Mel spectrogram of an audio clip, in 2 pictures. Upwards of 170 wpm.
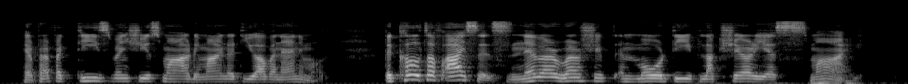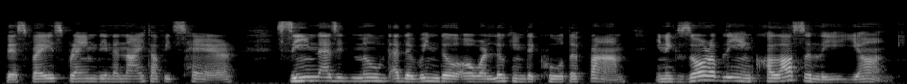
No: average, 155 wpm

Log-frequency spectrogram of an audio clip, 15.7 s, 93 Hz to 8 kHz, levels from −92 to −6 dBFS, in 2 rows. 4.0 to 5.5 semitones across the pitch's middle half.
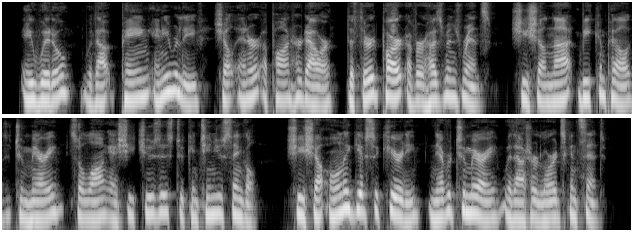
No: average, 3.3 semitones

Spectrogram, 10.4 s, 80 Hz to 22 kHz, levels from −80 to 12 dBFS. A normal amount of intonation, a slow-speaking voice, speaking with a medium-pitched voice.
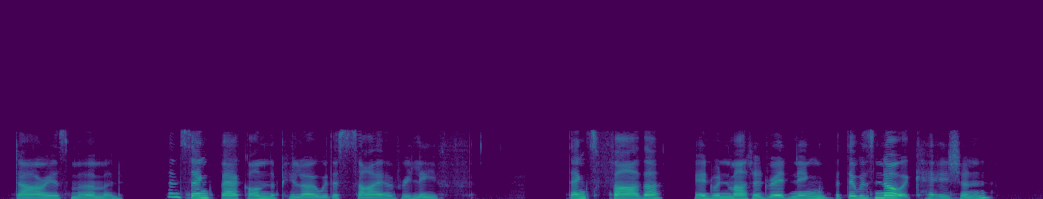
Yes: average, 4.3 semitones; slow, 130 wpm; medium, 180 Hz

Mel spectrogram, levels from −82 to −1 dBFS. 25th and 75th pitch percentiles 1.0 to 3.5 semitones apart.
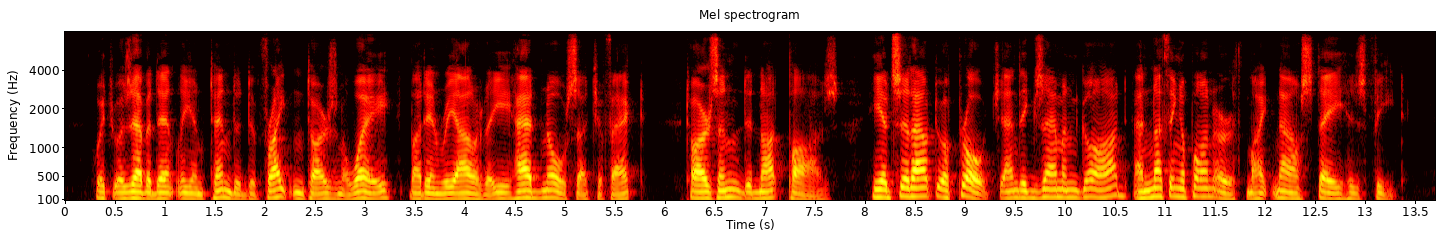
No: average, 3.9 semitones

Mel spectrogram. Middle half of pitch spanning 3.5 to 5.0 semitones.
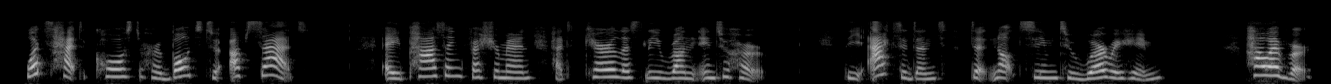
Yes: average, 4.2 semitones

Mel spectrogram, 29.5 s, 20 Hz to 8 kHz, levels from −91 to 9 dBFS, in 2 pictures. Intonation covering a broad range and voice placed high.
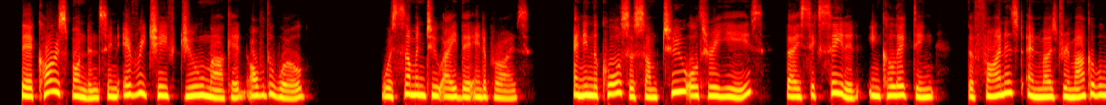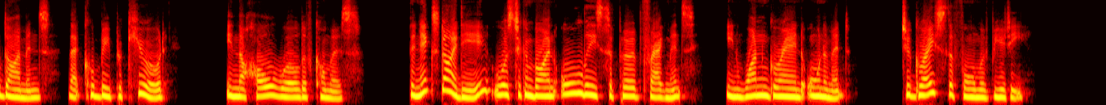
No: average, 3.6 semitones; high, 195 Hz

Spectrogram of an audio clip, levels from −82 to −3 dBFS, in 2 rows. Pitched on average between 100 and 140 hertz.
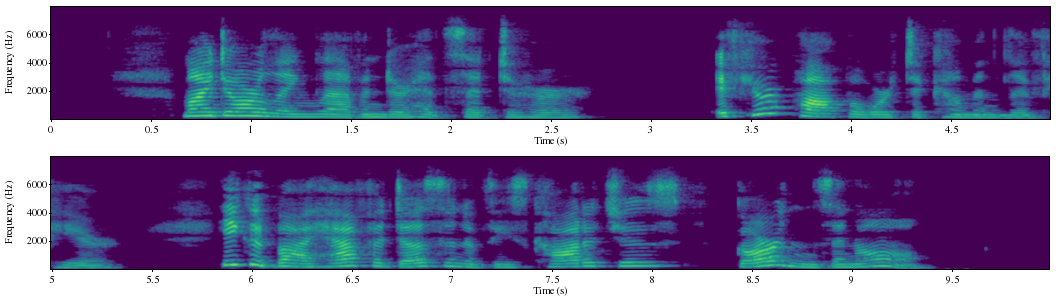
No: high, 195 Hz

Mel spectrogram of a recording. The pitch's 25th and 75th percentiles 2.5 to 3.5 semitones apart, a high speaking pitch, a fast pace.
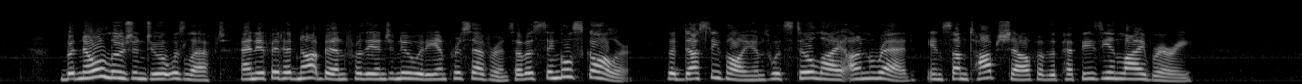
No: average, 2.9 semitones; very high, 255 Hz; average, 170 wpm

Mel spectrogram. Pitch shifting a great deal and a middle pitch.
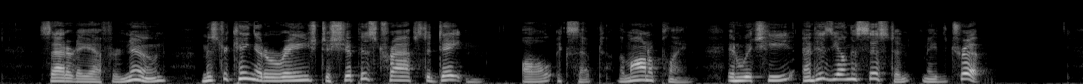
Yes: wide, 7.4 semitones; medium, 175 Hz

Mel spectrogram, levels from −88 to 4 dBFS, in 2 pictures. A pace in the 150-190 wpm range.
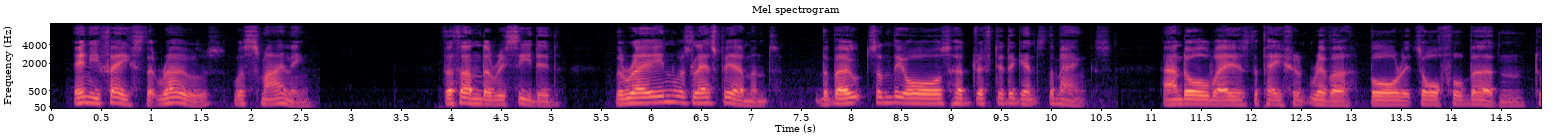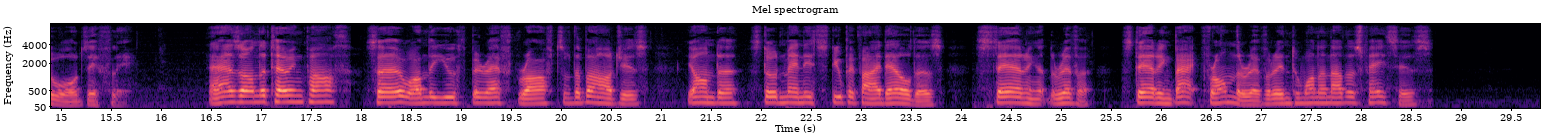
No: slow, 135 wpm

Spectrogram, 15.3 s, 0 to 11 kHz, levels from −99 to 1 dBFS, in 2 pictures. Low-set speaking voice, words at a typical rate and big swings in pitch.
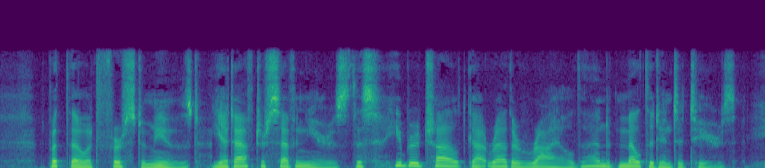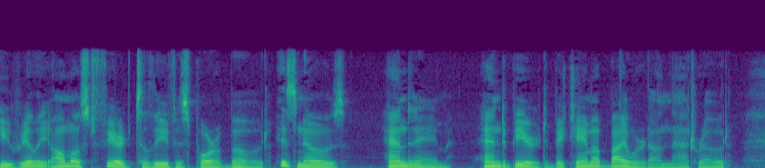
Yes: low, 125 Hz; average, 155 wpm; wide, 6.1 semitones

